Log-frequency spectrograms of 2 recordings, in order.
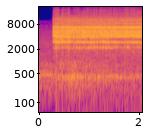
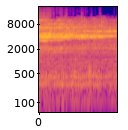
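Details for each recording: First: Wood lathe turning a 4x4x4 inch blank for a lidded box: steady cutting hiss with light irregular ticking as the gouge taps on the blank not yet trued round; tapping stops once it runs smooth. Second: Lathe turning a 4x4x4 end-grain blank with a spindle roughing gouge: a steady, even cutting hiss with no tapping. The blank has been trued, so the cut runs smooth.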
